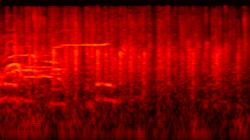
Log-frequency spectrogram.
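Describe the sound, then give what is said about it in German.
A short burst of applause from a small group for a young man, steady clapping lasting a few seconds, with a voice speaking over the start before the clapping carries on alone. “Kleiner Applaus für den jungen Mann”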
